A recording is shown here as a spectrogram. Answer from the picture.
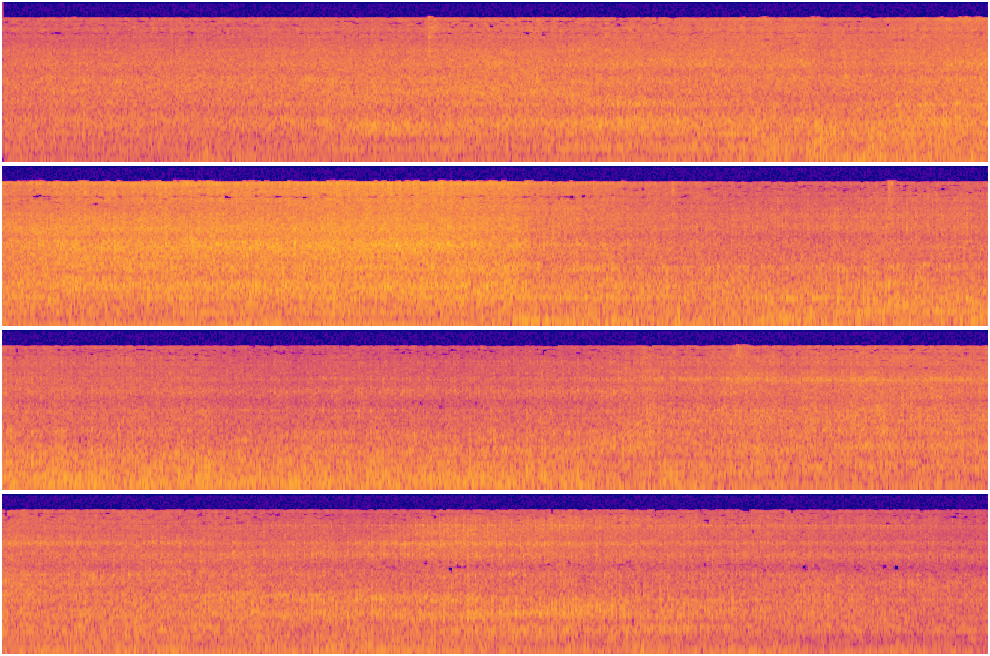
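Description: Diesel engine of a heavy truck idling steadily, growing louder toward the middle. A high hiss runs alongside it for a few seconds and cuts off suddenly about twelve seconds in.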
